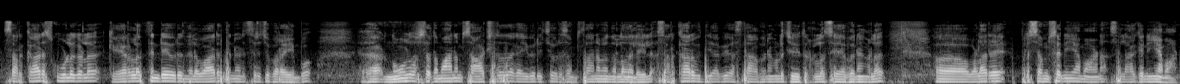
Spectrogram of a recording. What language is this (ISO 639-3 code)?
mal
